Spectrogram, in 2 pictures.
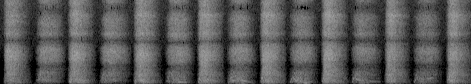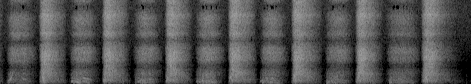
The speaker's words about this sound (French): On ferme à gauche, on ouvre à droite. Respiration active à droite.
